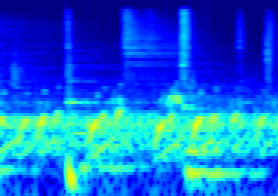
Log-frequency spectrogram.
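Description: Cartoon underwater bubbling sound effect: a rapid stream of small rising bloops, heard over background music with low bass notes.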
